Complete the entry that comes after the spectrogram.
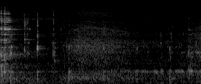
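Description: Wine poured into a glass to fill it fuller: a soft, steady splashing trickle lasting about two seconds, with a few faint clinks of glass, quiet, with no one talking.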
